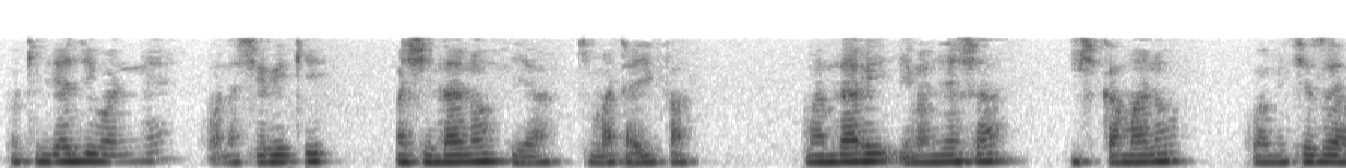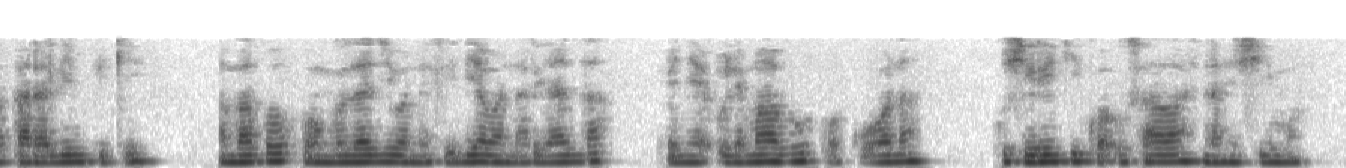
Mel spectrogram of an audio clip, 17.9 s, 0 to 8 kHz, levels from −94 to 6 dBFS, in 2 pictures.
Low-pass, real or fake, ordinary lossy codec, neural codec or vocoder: 7.2 kHz; real; AAC, 16 kbps; none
